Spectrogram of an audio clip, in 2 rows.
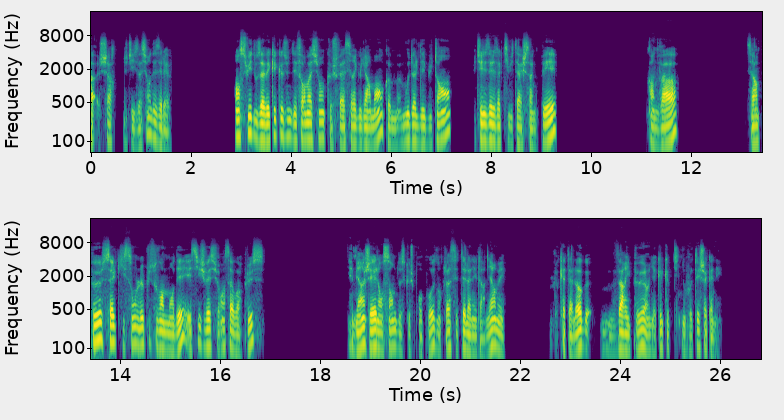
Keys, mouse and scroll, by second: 1.7 click, 2.7-3.1 scroll down 2, 15.9 ctrl+click, 17.2 click, 18.5-21.0 scroll down 11, 21.3-21.9 scroll down 3, 22.7-23.1 scroll down 2, 24.4-25.4 scroll down 4, 25.9-26.5 scroll up 4.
